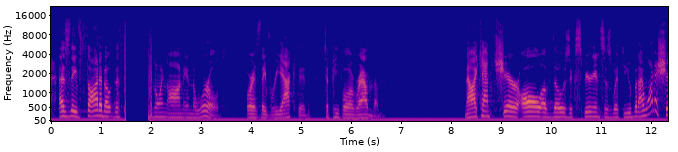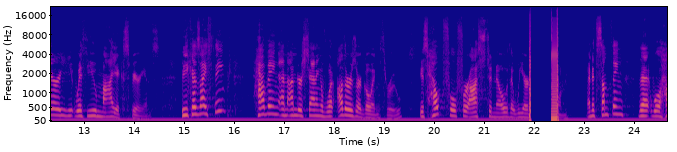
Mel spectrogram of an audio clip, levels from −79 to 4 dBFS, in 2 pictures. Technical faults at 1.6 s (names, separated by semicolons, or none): cable pulled and plugged in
